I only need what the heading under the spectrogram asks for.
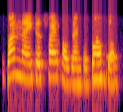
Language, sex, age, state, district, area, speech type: Kashmiri, female, 18-30, Jammu and Kashmir, Baramulla, rural, conversation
